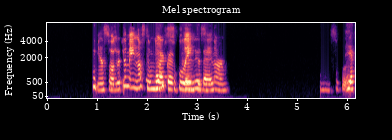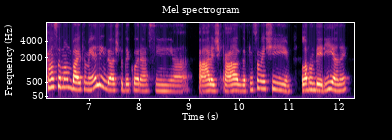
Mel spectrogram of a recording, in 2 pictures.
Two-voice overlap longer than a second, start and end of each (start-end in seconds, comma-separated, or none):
2.1-3.4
